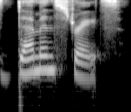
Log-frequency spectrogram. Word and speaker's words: demonstrates: The pronunciation is demonstrates. Four syllables with stress on that first syllable.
